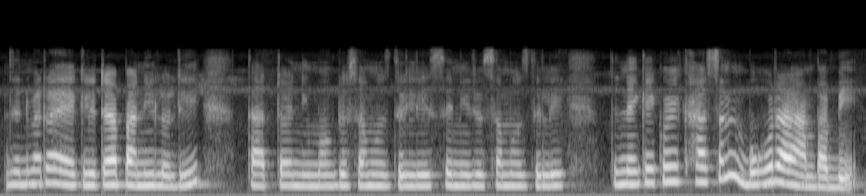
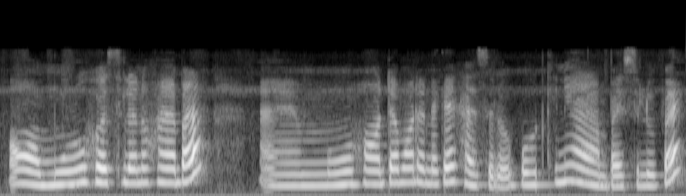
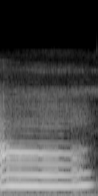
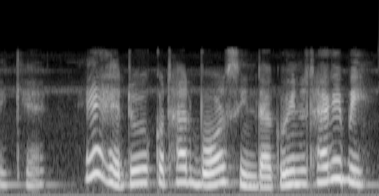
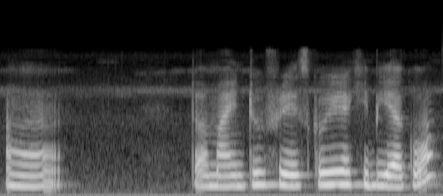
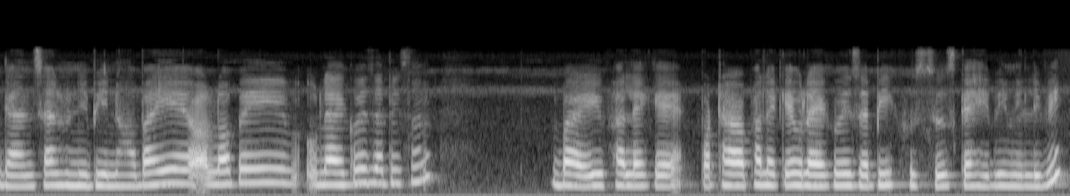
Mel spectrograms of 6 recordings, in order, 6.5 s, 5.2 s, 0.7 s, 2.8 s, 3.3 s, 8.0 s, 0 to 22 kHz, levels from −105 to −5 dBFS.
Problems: constant background noise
